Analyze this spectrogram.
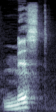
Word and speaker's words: Mist: Yeah, I'm not very good at enunciating the T, Mist.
